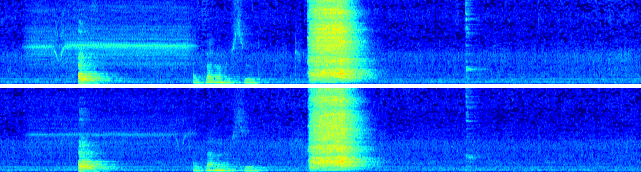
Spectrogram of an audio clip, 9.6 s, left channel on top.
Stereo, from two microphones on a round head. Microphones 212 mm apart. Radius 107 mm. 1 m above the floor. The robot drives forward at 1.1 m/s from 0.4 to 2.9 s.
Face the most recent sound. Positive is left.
turn(degrees=30)  # may be behind; listen again after turning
